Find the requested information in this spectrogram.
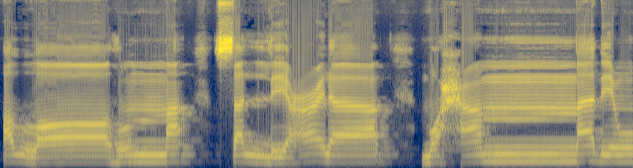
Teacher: میم کے اوپر آپ نے غنہ کرنا ہے اور ہا بریک پڑھنا ہے.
